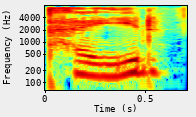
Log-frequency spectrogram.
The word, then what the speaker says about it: paid: past simple and past participle paid so we need to have a vibration in the throat there for the paid paying has that in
